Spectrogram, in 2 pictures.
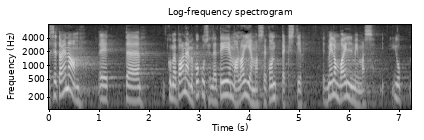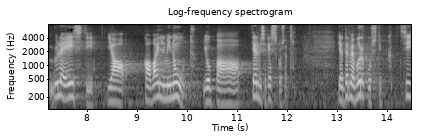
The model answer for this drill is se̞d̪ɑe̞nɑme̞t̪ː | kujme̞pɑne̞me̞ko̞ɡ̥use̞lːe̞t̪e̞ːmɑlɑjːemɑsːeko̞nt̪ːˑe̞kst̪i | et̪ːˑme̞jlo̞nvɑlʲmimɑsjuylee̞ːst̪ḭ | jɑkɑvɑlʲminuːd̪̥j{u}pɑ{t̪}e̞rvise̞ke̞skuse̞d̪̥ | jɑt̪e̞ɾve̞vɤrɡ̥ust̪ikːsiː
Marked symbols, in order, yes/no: yes, yes

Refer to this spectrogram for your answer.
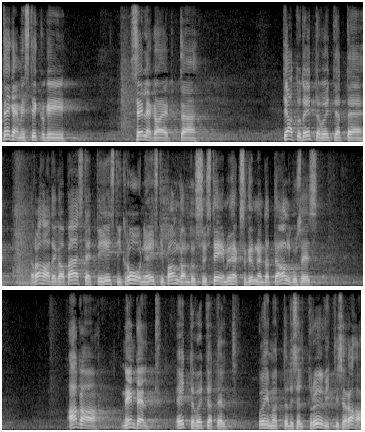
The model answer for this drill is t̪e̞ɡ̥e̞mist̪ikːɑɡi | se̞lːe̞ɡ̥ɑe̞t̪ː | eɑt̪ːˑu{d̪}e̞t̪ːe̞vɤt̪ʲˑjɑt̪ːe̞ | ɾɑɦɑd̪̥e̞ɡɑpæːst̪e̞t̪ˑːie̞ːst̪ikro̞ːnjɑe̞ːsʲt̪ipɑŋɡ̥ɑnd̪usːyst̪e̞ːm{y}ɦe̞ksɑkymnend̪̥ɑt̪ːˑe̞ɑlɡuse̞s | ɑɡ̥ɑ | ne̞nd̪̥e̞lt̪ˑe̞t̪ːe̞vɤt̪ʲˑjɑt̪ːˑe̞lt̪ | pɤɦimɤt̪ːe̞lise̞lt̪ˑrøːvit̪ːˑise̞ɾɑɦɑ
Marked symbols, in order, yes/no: yes, yes

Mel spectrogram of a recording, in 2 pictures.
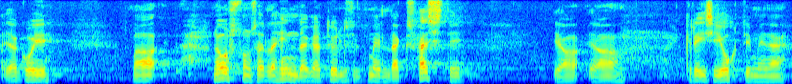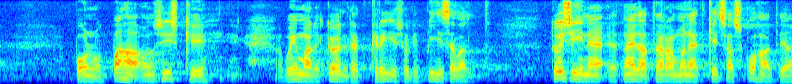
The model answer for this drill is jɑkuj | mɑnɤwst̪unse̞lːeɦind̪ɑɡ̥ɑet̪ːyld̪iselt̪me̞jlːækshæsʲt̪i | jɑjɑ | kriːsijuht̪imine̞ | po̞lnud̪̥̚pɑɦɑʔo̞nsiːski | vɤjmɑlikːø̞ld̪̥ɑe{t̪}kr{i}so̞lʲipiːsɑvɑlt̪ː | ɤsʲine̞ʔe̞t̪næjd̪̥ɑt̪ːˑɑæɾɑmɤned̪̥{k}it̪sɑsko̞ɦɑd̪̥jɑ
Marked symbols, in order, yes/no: yes, no, yes

